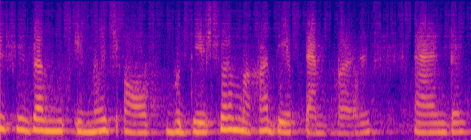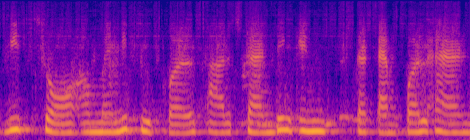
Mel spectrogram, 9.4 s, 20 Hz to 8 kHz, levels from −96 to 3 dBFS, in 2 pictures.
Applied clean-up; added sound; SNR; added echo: neural separator model SepFormer DNS4.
